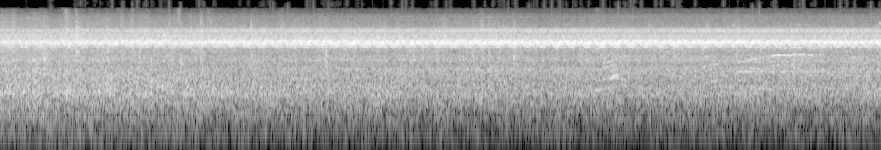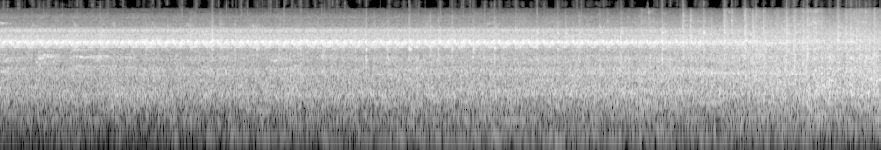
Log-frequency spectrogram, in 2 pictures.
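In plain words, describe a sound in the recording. A subway train rolls in along an elevated steel track.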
